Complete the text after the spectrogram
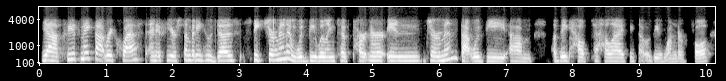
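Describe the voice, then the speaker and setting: A woman's voice: mid-range voice, fairly even intonation, normal speed, dry recording. A woman facilitating an online course on a video call, earnest and full of um and uh. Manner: earnest, lots of fillers. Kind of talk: leading an online class call. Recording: dry, phone-like call audio.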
